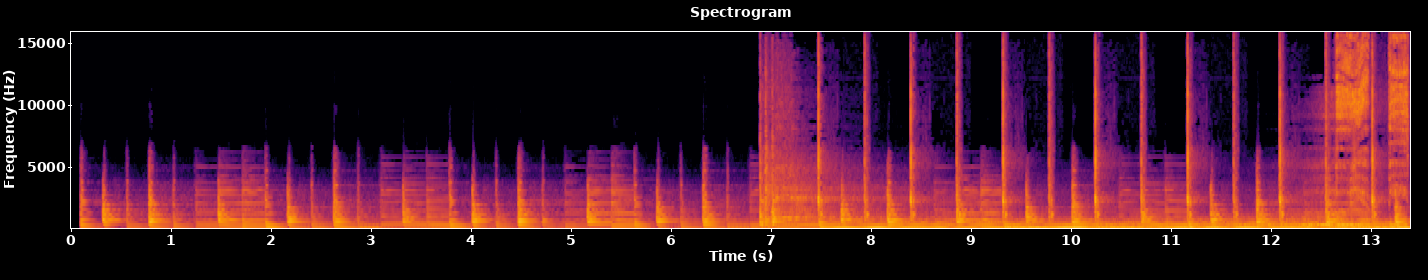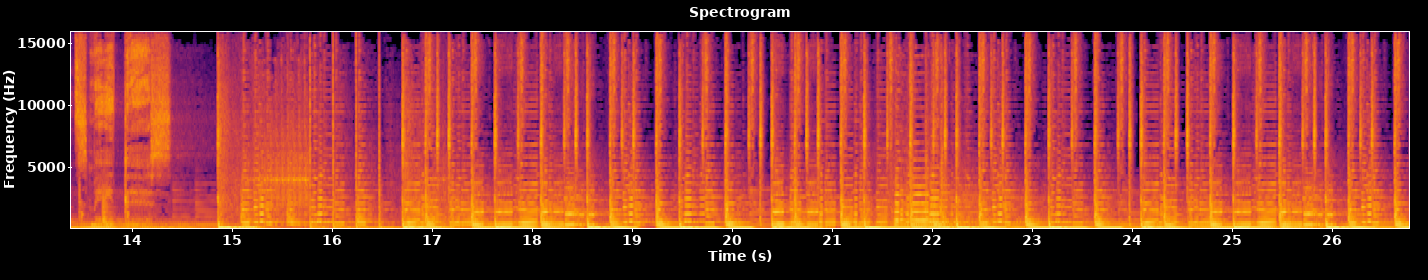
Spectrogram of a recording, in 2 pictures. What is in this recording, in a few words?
arabic type beat reggaeton balkan type instrumental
